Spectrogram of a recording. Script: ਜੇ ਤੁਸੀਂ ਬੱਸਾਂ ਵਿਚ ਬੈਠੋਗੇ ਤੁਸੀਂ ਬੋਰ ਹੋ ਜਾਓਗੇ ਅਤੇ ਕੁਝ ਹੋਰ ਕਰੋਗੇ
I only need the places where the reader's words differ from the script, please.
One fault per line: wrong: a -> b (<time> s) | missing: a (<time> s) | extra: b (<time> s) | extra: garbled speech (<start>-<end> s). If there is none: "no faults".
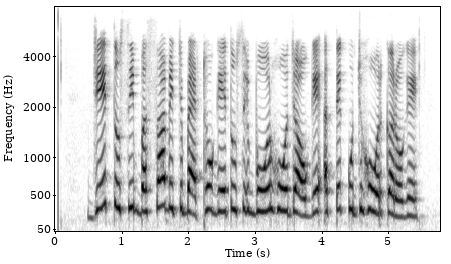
no faults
